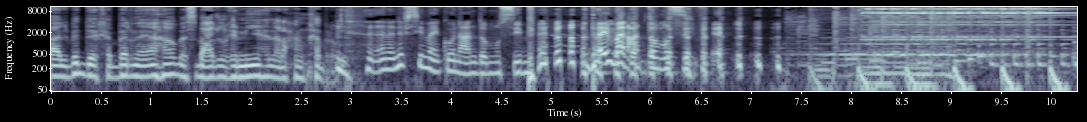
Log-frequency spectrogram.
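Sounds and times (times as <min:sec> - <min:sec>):
speech: 0:00.0 - 0:08.9
laughter: 0:04.8 - 0:07.6
old-fashioned telephone bell ringing: 0:08.0 - 0:10.2.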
